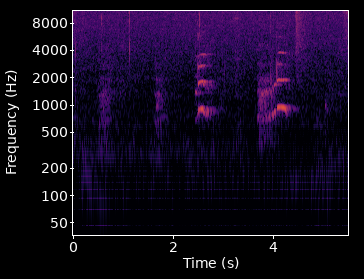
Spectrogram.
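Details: British Shorthair kittens under a month old, litter of Leo and Samel, growing up from birth to 30 days: two clear, thin, high mews with a slight rise and fall, preceded by fainter squeaky cries over a low background rumble.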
